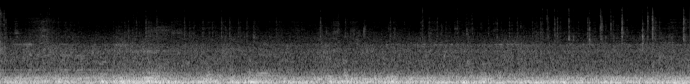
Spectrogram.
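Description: Steady low rumble of a passenger train running at speed, heard from inside the carriage, with a few light ticks near the end.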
